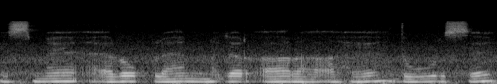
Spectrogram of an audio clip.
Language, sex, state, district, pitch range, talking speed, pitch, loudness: Hindi, male, Chhattisgarh, Bilaspur, 125-135 Hz, 95 wpm, 130 Hz, -23 LUFS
